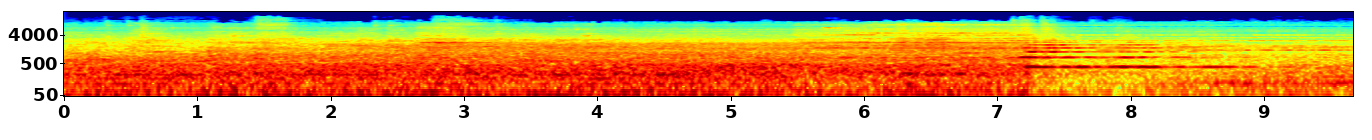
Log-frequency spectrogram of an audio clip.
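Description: R142 subway train passing through the station at speed without stopping, its wheels rumbling steadily on the rails. About seven seconds in, a horn sounds for under two seconds, and the rumble falls away.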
